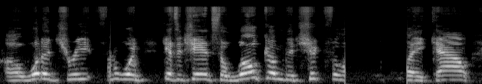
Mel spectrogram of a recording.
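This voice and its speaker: A man's voice: high voice, a little slow. A man with an American accent hosting a children's online event in an upbeat, chatty style. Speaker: event host.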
